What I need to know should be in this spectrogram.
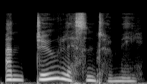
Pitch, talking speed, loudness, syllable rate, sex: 195 Hz, 205 wpm, -16 LUFS, 4.4 syllables/s, female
